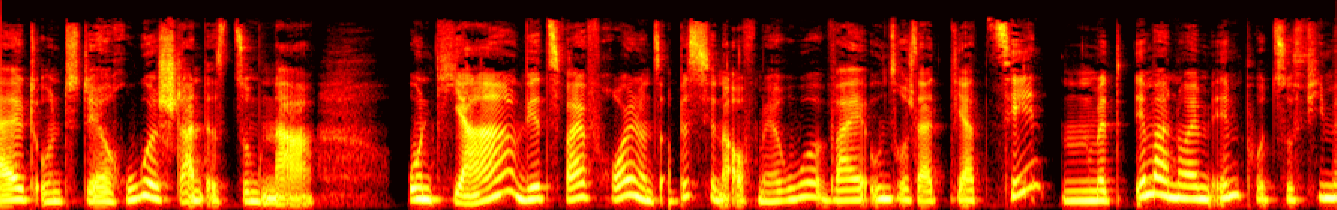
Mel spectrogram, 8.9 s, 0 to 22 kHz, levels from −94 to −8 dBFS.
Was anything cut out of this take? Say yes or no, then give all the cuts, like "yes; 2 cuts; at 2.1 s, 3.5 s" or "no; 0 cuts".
yes; 3 cuts; at 1.7 s, 4.5 s, 6.1 s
